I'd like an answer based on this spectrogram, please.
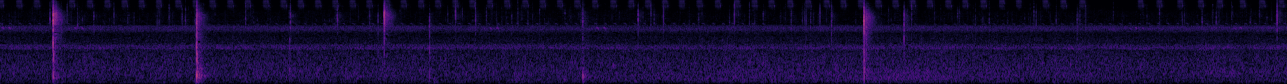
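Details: Crickets chirp in a dense, unbroken high trill through a summer night, quick pulses running on; a crackling campfire pops and snaps every few seconds.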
